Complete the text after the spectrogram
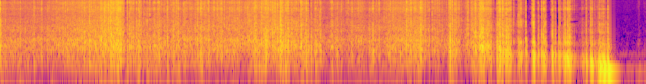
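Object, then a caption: Melamine foam sponge. A solid white melamine foam magic eraser is brushed aggressively with a wooden clothes brush, giving a continuous dry, scratchy rasp that slowly builds in loudness. Toward the end the strokes turn into sharper, louder scrubbing bursts with a low thump, then the sound cuts off abruptly into near silence.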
